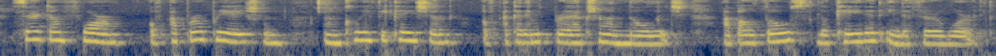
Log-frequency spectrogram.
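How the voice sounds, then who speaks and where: A woman's voice: mid-range voice, warm tone. Woman reading an academic paper. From Peru. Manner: careful, measured reading from a script. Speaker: conference speaker. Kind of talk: reading a prepared academic talk. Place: indoor room at home. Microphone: webcam video call. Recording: echoey room with clear background noise.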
